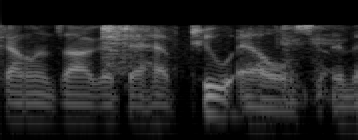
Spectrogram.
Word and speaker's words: Kalenzaga: And Pierre Kalenzaga. – Exactly. It actually is pronounced exactly how it looks, but it's such a long name that it looks more confusing than it actually is.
